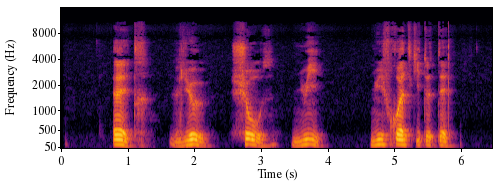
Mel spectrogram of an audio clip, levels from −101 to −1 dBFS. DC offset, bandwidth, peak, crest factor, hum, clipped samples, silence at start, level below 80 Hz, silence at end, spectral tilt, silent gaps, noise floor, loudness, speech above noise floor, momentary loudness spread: under 0.1%; 10.5 kHz; -2 dBFS; 22 dB; none; under 0.1%; 0.8 s; -54 dBFS; 0.6 s; -6 dB/octave; none; -75 dBFS; -21 LUFS; 55 dB; 20 LU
